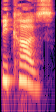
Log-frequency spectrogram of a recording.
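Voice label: pronunciation "because", English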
